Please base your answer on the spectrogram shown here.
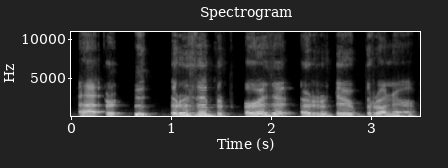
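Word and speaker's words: Urðarbrunnr: Urðarbrunner. That's the like direct pronunciation.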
